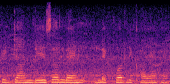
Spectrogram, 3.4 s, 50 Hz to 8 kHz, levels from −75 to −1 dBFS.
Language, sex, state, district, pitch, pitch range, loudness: Hindi, female, Chhattisgarh, Raipur, 215 Hz, 210-220 Hz, -15 LUFS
